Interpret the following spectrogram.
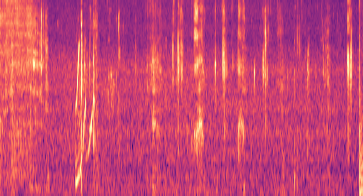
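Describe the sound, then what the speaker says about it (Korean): Close, wet smacking chewing of someone eating noisily, with soft squishy bites and a few sharper crunches in a quiet room, no talking. "조용히 좀 먹어라, 조용히 좀."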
